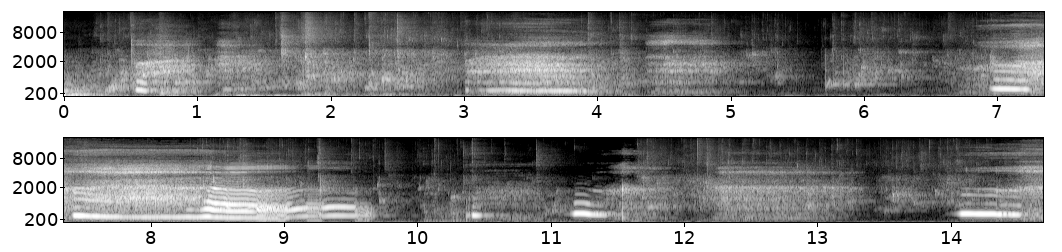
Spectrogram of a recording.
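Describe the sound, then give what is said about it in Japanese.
Water sloshes and splashes as people lower themselves into a hot bath, a soft watery rush that swells and fades in a few bursts, with brief vocal sounds in the middle. “それでは、私たちもお風呂に入らせていただきますね。”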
